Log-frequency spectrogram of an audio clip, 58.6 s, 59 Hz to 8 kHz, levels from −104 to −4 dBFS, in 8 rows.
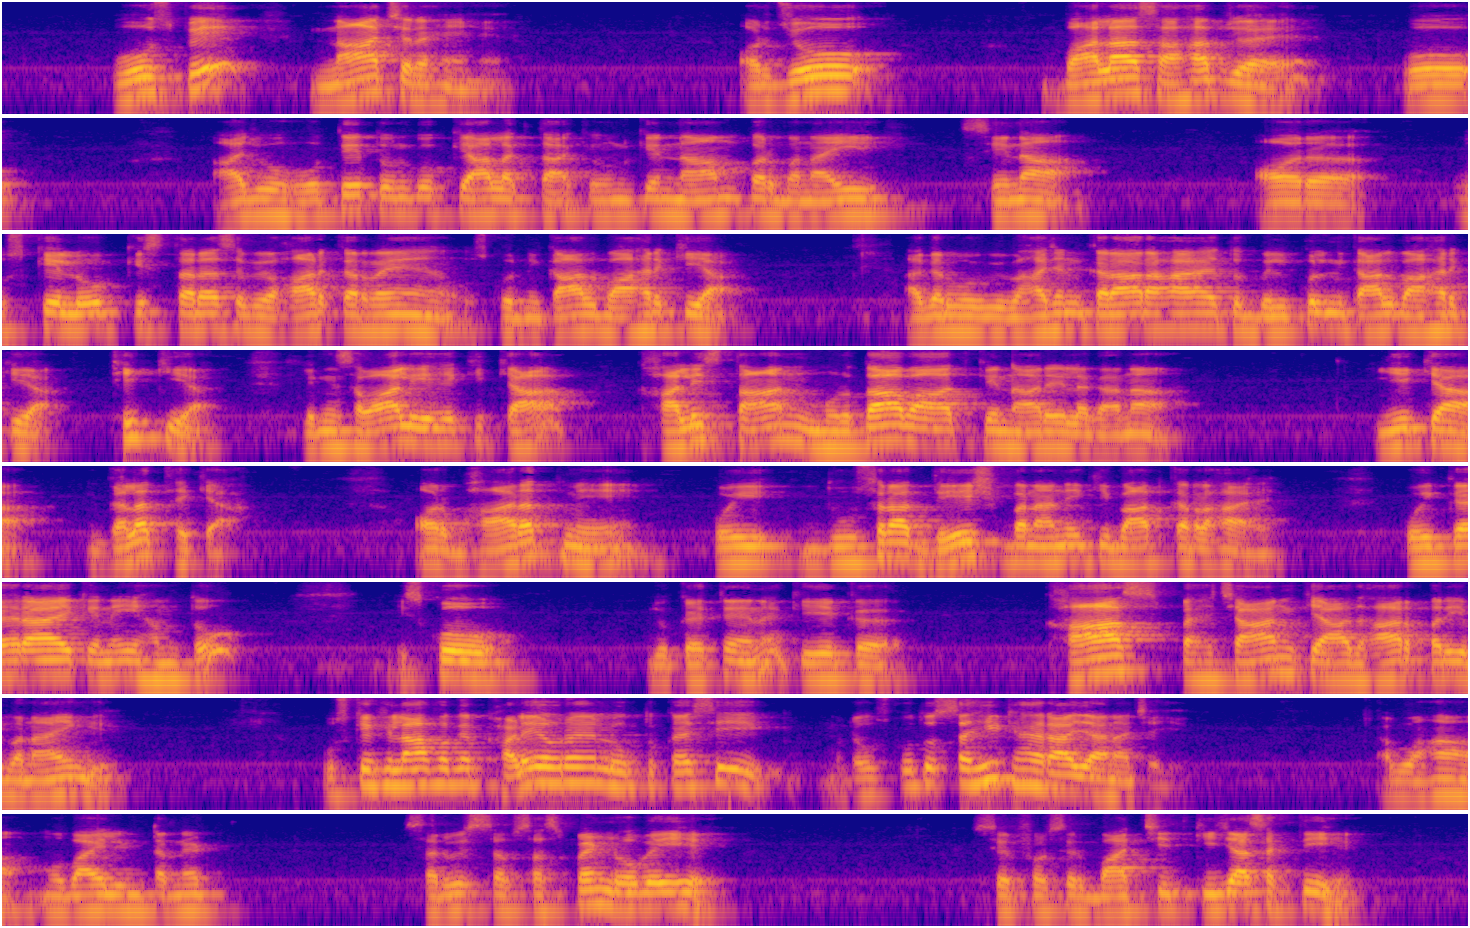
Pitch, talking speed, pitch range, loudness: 120 Hz, 140 wpm, 110-135 Hz, -25 LUFS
